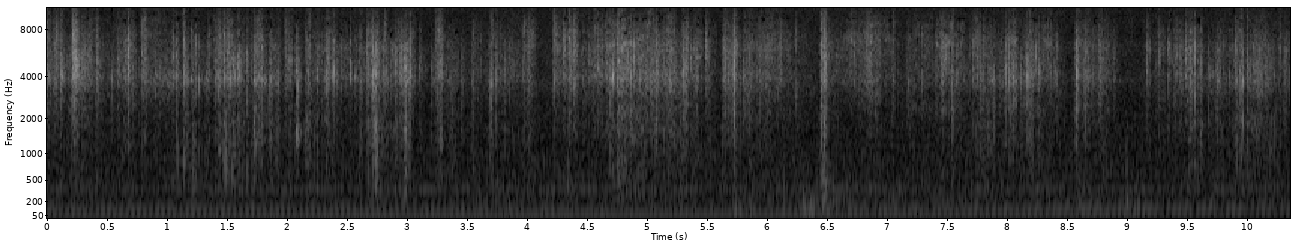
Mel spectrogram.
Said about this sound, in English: This is shiny paper. I'll just cover this little paper with some shiny paper.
